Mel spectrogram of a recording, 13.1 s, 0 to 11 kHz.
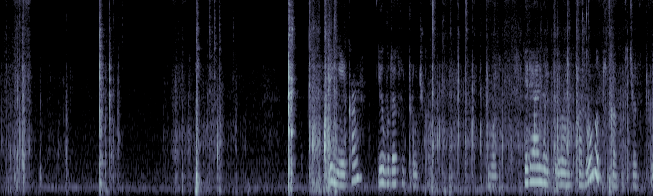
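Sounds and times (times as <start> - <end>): pens and ruler clacking: 8.5 - 13.0.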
